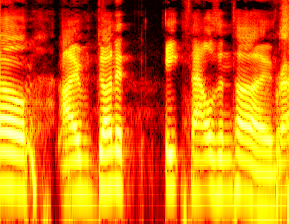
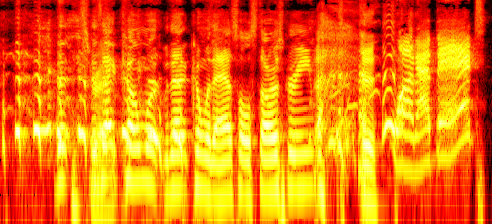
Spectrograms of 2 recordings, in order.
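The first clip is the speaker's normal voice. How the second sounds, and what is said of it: Imitates a cartoon robot character. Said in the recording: “That wasn't a bad impersonation.”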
